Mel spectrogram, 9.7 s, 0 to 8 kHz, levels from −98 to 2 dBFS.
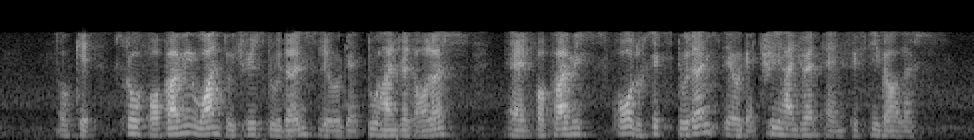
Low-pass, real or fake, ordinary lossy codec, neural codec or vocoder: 7.2 kHz; real; AAC, 16 kbps; none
